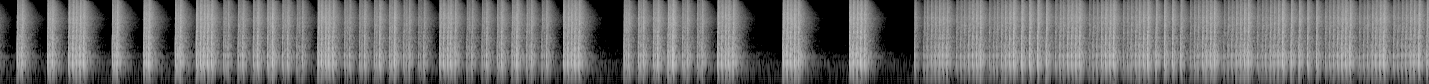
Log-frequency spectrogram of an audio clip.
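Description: Concert snare drum played with sticks in an orchestral excerpt. A few single strokes open it, then come fast rhythmic figures and rolls broken by short rests and two lone accents. Over the last ten seconds it settles into a long passage of rapid strokes with regular accents.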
